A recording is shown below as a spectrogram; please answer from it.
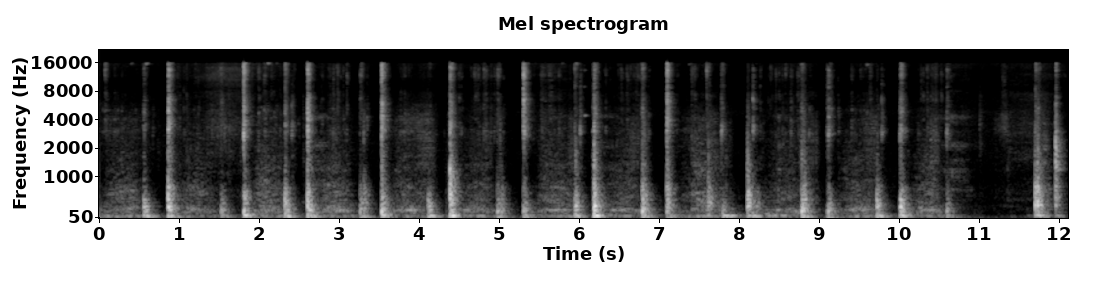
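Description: Small hand roller rolled back and forth to press fabric down onto glued leather. It makes a low rumble with a sharp knock about twice a second, and the rolling stops near the end.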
